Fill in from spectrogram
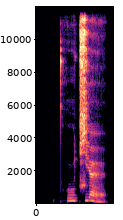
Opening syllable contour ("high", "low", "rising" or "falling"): high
